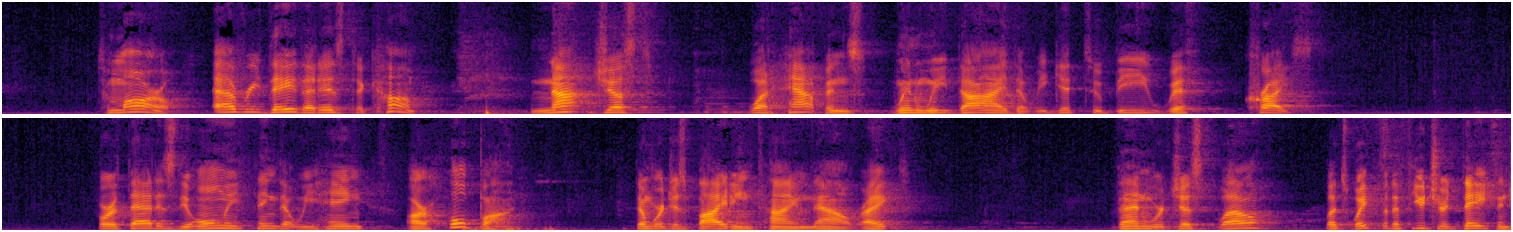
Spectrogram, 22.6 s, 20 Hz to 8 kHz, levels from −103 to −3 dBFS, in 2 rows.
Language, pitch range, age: English, 130-175 Hz, 40-59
